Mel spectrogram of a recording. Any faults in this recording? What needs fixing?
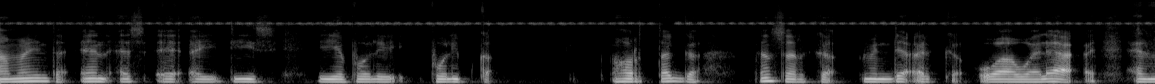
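Packets were lost in transit, and each was replaced by the low-bitrate copy carried in the following packet: a lost packet rebuilt from error correction at 4.87–4.89 s, 9.19–9.25 s and 10.53 s. There's no gap, but these brief stretches sound rougher and noisier. The 40 ms rebuilt at 9.19–9.25 s fits two separate packets. Sending the call over a more reliable, less congested network link would reduce the packet loss that causes this.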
